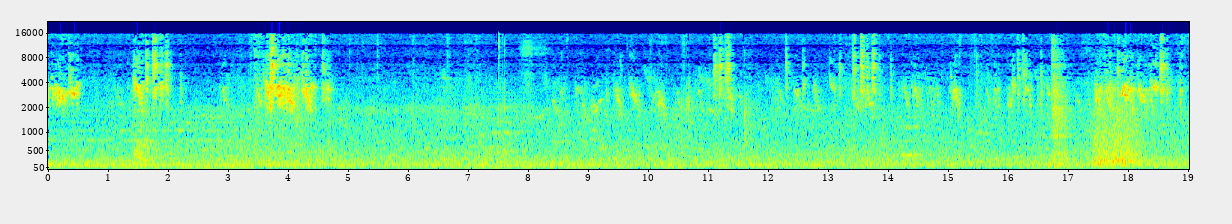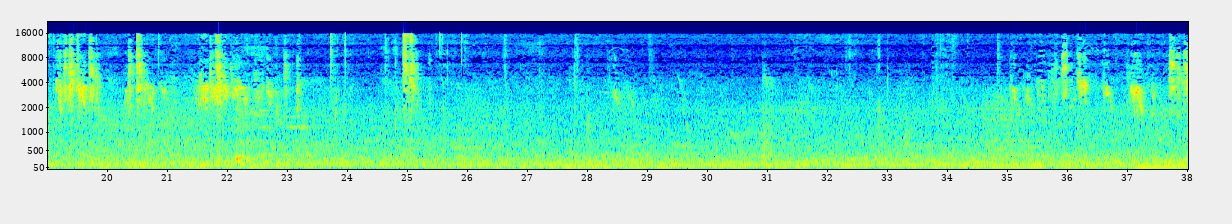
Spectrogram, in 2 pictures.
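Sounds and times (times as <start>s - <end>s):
small birds chirping: 0.0s - 26.2s, 34.8s - 38.0s
faint steady background noise: 0.0s - 38.0s.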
